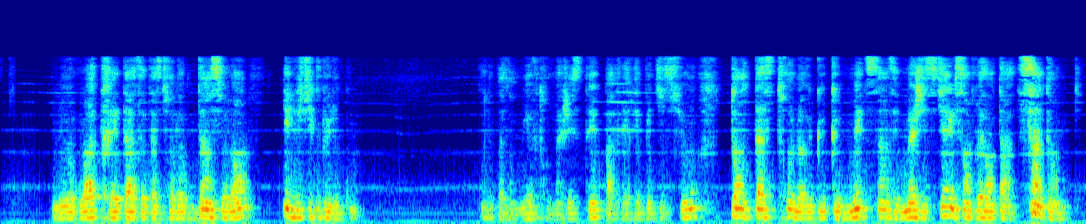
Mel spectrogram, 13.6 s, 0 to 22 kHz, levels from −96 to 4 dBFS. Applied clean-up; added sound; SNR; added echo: neural separator model SepFormer DNS4.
